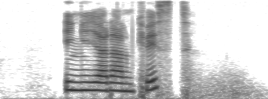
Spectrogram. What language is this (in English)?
Swedish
